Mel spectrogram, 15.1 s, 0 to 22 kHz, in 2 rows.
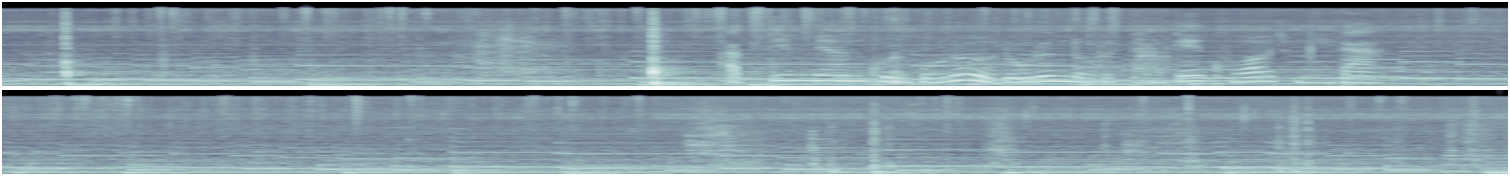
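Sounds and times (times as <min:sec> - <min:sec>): background music: 0:00.0 - 0:15.0
food sizzling in oil: 0:00.0 - 0:15.0
spatula knocking on pan: 0:02.4 - 0:03.9, 0:11.0 - 0:14.4.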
